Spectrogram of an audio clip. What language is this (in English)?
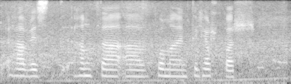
Icelandic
